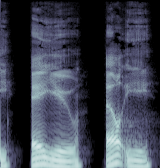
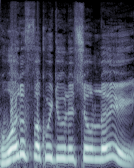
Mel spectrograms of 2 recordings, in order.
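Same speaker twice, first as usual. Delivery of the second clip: put-on complaining voice, higher. Retelling a complaint about recording so late, imitating Raul complaining. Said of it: "he was like".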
